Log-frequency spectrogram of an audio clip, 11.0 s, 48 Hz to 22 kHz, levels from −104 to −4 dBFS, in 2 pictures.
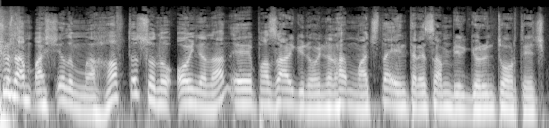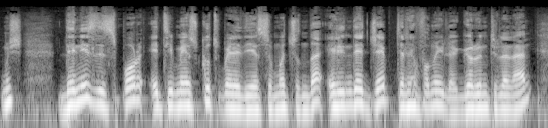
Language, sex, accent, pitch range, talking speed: Turkish, male, native, 120-150 Hz, 135 wpm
